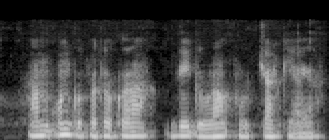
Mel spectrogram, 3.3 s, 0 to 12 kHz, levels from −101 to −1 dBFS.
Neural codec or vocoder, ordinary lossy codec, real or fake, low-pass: codec, 16 kHz, 4.8 kbps, FACodec; MP3, 96 kbps; fake; 7.2 kHz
